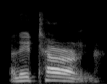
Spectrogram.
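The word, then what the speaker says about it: return: সমস্যা ব্রিটিশরা আর উচ্চারণ করে না। আর আমেরিকানরা হচ্ছে আর এর উচ্চারণ করে।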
